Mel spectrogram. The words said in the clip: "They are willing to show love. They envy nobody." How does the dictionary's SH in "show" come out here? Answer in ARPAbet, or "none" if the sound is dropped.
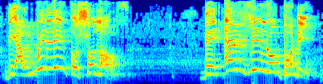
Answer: SH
